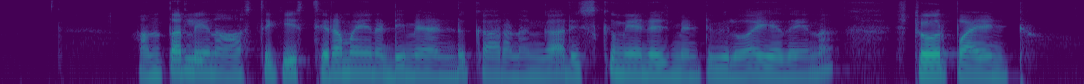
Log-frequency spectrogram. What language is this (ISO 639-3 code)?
tel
